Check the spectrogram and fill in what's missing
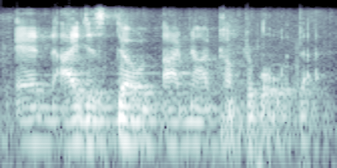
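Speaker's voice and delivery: normal talking voice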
